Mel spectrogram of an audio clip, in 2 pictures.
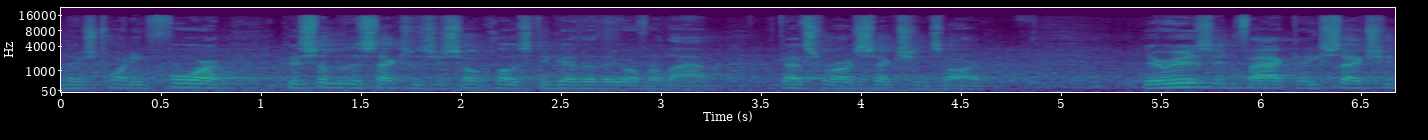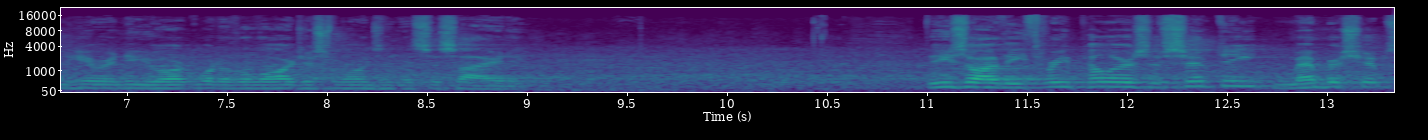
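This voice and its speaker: A middle-aged man with a Brooklyn accent giving a formal slide presentation to a conference room, in a halting way. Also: medium pitch. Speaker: conference speaker standing in for a director. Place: indoor conference room with seated audience. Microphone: podium microphone, later picked up by hand. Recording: echoey hall, noisy room ambience.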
